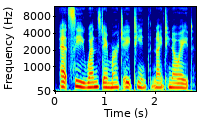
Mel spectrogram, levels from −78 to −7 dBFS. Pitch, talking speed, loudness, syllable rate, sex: 185 Hz, 170 wpm, -19 LUFS, 5.1 syllables/s, female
